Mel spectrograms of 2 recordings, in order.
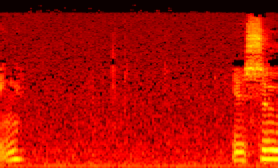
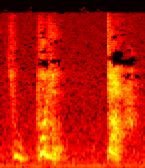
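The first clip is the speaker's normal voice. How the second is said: high, loud cry of defiance; struggling cry; 8 semitones higher, 8 dB louder than usual. A narrator's reading. Sebastian struggling in Caspian's grip, loud high defiant cry. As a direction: yelp it out while struggling. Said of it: "he struggles".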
